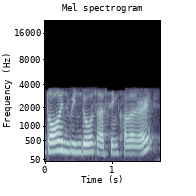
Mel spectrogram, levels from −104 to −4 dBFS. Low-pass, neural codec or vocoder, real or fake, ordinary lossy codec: 3.6 kHz; codec, 16 kHz, 8 kbps, FunCodec, trained on LibriTTS, 25 frames a second; fake; MP3, 32 kbps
